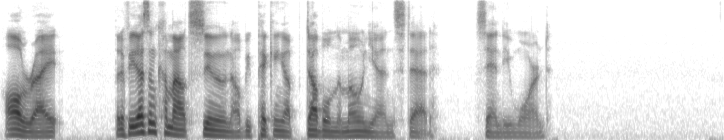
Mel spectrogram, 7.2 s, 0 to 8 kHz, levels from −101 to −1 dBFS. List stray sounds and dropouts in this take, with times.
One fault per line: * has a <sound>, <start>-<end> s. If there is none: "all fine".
all fine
